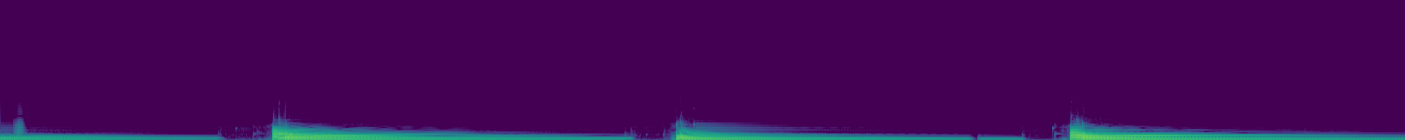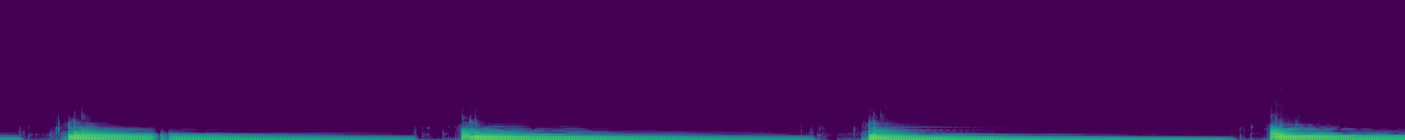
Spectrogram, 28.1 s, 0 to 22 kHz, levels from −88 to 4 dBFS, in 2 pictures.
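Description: At 9.67 s the music gives way to a short fading fill that lasts roughly 120 ms, with a brief silence before it picks up again at 9.81 s, about 120 ms further on. This is a burst of packet loss: several packets went missing, and the receiver stretched the last sound to cover the gap.

From 15.55 to 15.75 s a similar fading fill lasts about 180 ms and runs straight back into the music, which resumes about 180 ms later with that stretch gone. The likely cause is a long network dropout.

At 22.31 s a second burst of packet loss repeats the first pattern, a 120 ms fading fill and 120 ms of lost music, but the silence before the audio returns at 22.45 s is longer, about 70 ms.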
